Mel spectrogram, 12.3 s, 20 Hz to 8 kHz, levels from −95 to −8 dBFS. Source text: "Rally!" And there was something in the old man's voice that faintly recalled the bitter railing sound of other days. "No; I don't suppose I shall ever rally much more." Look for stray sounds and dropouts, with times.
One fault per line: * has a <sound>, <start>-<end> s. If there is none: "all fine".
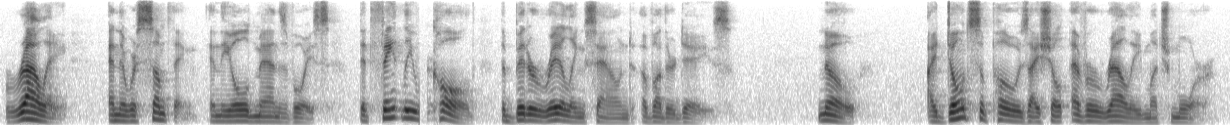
* has a dropout, 4.2-4.3 s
